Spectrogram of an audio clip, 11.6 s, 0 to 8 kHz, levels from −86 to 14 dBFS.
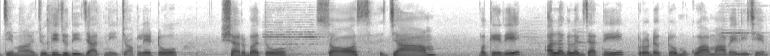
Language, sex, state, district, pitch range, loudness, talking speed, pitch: Gujarati, female, Gujarat, Valsad, 170-210 Hz, -19 LUFS, 75 wpm, 185 Hz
